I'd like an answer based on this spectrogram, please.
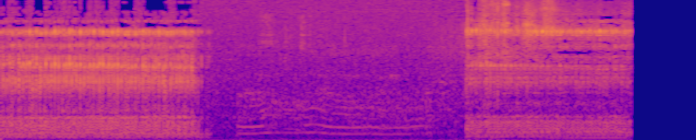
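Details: Snoring from a sleeping bulldog: two loud, coarse, buzzing breaths about one and a half seconds long, broken by a quieter pause carrying a faint low wavering tone, then silence at the end.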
